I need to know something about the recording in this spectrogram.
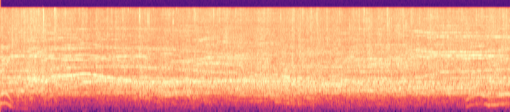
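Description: Large studio audience cheering, whooping and applauding, a steady din of many voices and clapping.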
